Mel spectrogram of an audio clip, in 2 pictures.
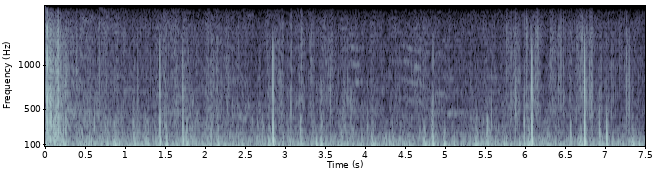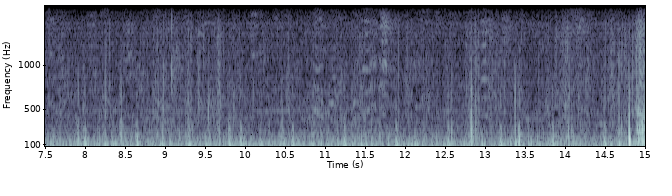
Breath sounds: Inhalation: 14.82-15.00 s

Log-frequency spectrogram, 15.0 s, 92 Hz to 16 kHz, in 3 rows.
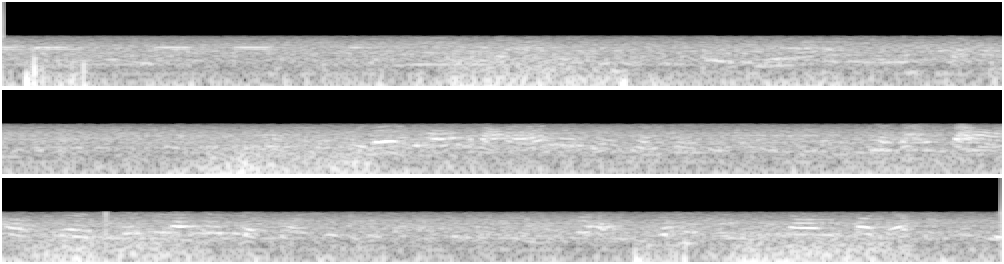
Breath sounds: Inhalation: 2.14-3.26 s, 5.83-6.96 s, 10.00-11.12 s, 13.64-14.71 s

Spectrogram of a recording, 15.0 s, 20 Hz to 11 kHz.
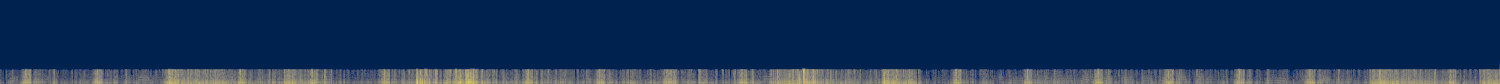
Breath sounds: Inhalation: 1.61-2.43 s, 7.70-8.74 s, 13.68-14.67 s
Exhalation: 2.49-3.30 s, 8.84-9.31 s, 14.67-15.00 s
Crackles: 1.61-2.43 s, 14.67-15.00 s

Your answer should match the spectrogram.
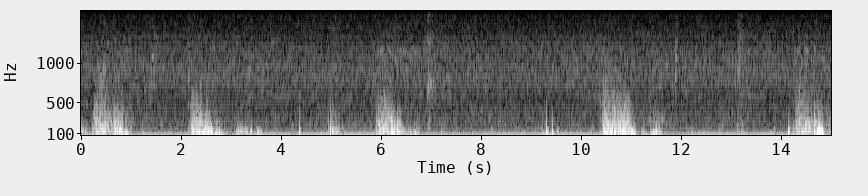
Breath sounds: Inhalation: 0.13-0.57 s, 2.08-2.88 s, 5.87-6.44 s, 10.40-11.17 s, 14.24-14.69 s
Exhalation: 0.59-1.03 s, 3.07-3.64 s, 6.39-6.86 s, 11.34-11.79 s, 14.69-15.00 s
Crackles: 5.88-6.42 s, 10.40-11.17 s, 14.23-14.69 s

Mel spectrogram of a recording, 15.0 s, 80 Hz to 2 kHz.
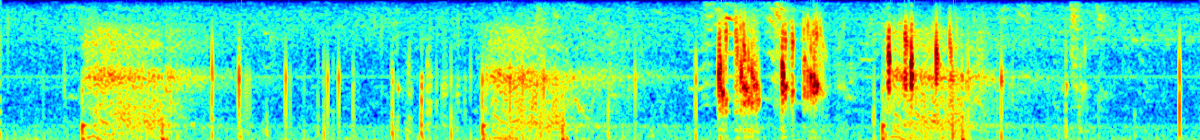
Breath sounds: Inhalation: 0.89-2.15 s, 6.04-7.08 s, 11.04-12.30 s
Exhalation: 2.15-3.19 s, 7.08-8.41 s, 12.30-13.66 s

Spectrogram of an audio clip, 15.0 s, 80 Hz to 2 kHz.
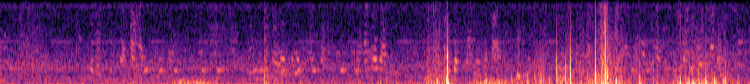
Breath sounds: Inhalation: 3.16-4.55 s

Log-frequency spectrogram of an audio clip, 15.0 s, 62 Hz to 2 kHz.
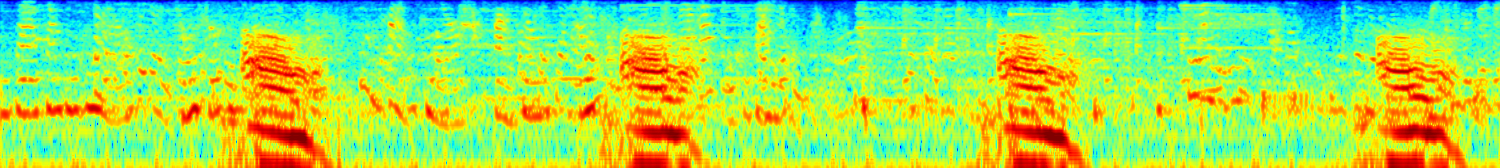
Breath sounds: Inhalation: 2.31-3.28 s, 6.17-7.14 s, 9.93-10.90 s, 13.69-14.77 s

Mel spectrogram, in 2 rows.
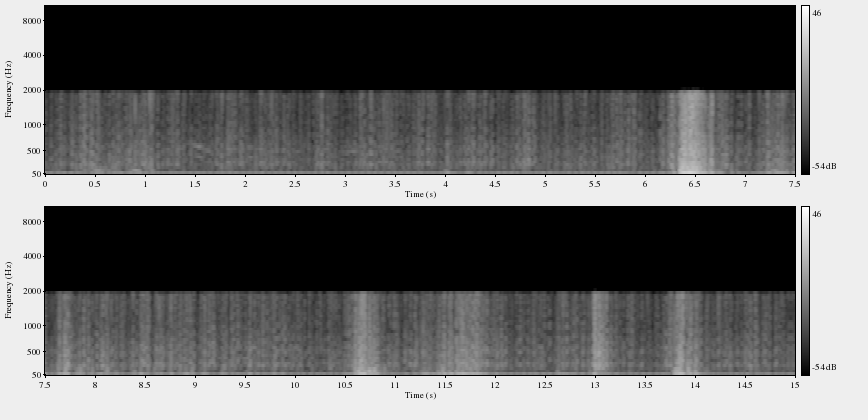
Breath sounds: Inhalation: 0.22-0.78 s, 6.13-6.82 s, 10.58-11.50 s, 13.01-13.82 s
Exhalation: 0.78-1.13 s, 7.10-7.62 s, 11.50-12.28 s, 13.82-14.23 s

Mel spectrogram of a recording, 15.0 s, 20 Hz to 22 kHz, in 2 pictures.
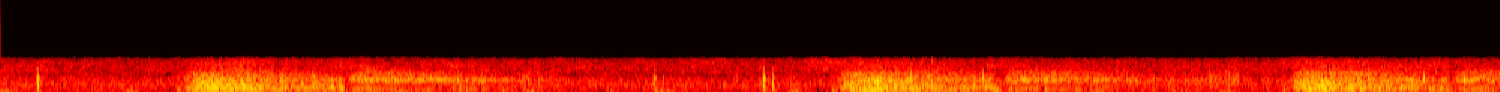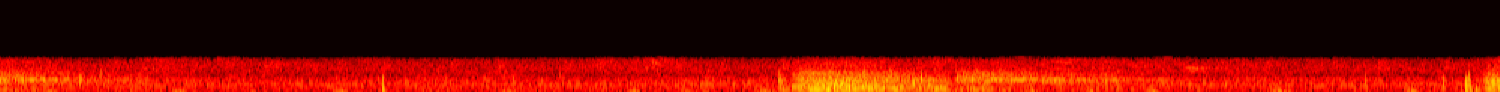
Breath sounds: Inhalation: 0.82-1.73 s, 4.08-4.99 s, 6.38-7.29 s, 11.40-12.31 s
Exhalation: 1.78-2.73 s, 5.03-5.98 s, 7.27-8.22 s, 12.31-13.26 s

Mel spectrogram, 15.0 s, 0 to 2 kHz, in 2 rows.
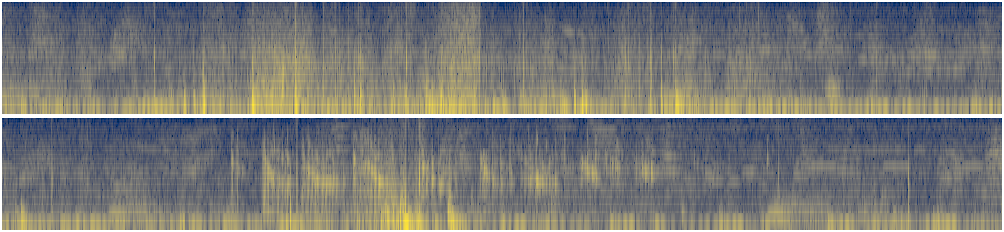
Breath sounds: Inhalation: 13.29-14.35 s
Exhalation: 5.40-6.22 s

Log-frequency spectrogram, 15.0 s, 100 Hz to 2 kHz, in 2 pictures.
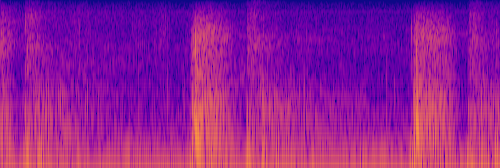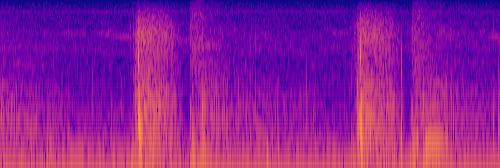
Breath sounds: Inhalation: 2.80-3.56 s, 6.12-6.88 s, 9.48-10.24 s, 12.88-13.64 s
Exhalation: 3.64-5.04 s, 6.96-8.20 s, 10.32-10.98 s, 13.70-14.36 s
Wheeze: 0.78-2.76 s, 2.80-3.10 s, 3.64-6.10 s, 6.98-9.40 s, 9.46-9.74 s, 10.34-12.76 s, 13.70-14.36 s

